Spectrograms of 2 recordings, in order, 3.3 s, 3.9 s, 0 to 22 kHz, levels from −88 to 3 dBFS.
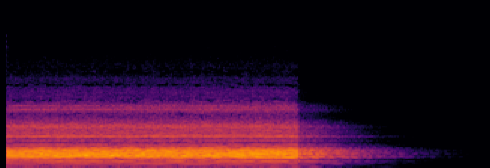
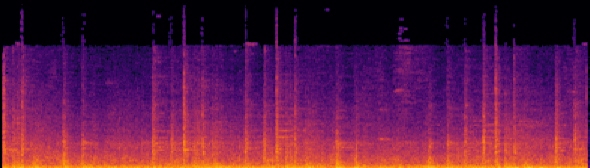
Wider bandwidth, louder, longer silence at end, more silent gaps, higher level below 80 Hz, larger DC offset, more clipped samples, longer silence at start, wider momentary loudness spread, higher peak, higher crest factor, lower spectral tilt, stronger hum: second, 12 kHz vs 17 kHz; about the same, -15 LUFS vs -17 LUFS; first, 0.9 s vs 0 s; neither; second, -68 dBFS vs -20 dBFS; neither; neither; about the same, 0.05 s vs 0 s; first, 6 LU vs 2 LU; second, -6 dBFS vs -2 dBFS; about the same, 14 dB vs 14 dB; second, 1 dB/octave vs -6 dB/octave; neither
